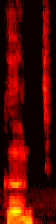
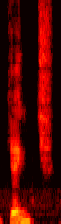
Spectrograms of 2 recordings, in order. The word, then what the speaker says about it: Kant: um filósofo alemão a É por isso a gente pronuncia Emanuel Khan e não quente Ah é o alemão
